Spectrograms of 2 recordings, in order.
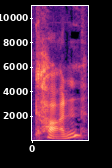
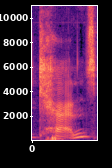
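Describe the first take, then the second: First: The word ends without any S sound. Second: The word ends with an audible S sound. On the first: The speaker calls it right. "the S is silent" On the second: The speaker calls it wrong. "I've heard people say cans"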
